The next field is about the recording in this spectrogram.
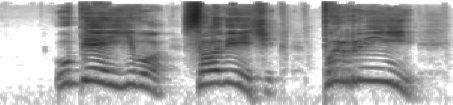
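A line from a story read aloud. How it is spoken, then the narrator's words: Girl's frantic shriek. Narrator (Russian): истошно завизжала девочка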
